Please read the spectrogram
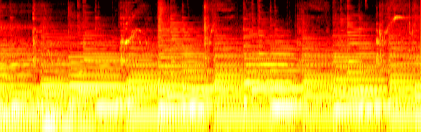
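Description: Acoustic guitar playing plucked notes in an instrumental passage of a song, with no singing.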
